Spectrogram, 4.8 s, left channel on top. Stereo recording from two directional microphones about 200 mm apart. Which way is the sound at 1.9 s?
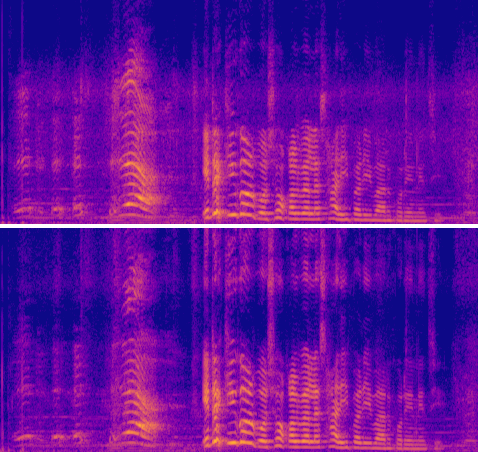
5° right (ahead or behind).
